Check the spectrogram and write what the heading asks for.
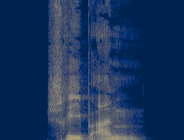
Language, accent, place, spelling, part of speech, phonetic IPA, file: German, Germany, Berlin, schrieb an, verb, [ˌʃʁiːp ˈan], De-schrieb an.ogg
- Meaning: first/third-person singular preterite of anschreiben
